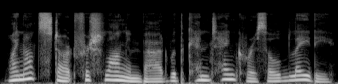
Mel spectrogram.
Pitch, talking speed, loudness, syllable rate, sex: 175 Hz, 175 wpm, -18 LUFS, 5.0 syllables/s, female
